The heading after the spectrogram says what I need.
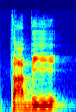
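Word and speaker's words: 度: Tabi, we start with the counter, accent on the last syllable.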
